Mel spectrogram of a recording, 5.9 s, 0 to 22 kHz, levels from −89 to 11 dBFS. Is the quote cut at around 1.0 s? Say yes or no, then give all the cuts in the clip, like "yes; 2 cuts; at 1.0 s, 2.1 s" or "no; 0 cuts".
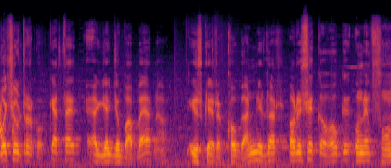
yes; 2 cuts; at 1.0 s, 4.2 s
